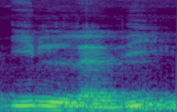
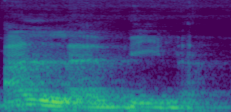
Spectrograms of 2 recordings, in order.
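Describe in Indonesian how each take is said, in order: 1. Kata ini diawali dengan vokal i. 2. Kata ini diawali dengan vokal a. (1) "nggak boleh illadzi" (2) "tapi alladzina"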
